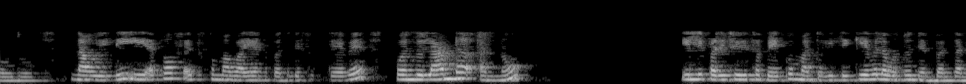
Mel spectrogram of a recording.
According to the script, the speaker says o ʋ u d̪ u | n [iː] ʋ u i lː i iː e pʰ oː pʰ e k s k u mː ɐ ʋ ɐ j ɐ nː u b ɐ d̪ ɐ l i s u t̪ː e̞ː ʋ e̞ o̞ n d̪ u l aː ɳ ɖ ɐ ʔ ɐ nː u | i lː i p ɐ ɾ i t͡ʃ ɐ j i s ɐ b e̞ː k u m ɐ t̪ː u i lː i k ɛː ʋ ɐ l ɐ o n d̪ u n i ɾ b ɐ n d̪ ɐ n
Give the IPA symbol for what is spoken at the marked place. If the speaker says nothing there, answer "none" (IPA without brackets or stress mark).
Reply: aː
